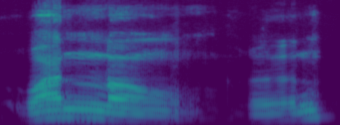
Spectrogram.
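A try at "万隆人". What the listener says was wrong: Wung jadi O-nya dibaca agak u ya.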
